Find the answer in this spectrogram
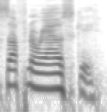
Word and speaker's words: Szufnarowski: how do you say your last name it's sophonyrowski and what is that what does that come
